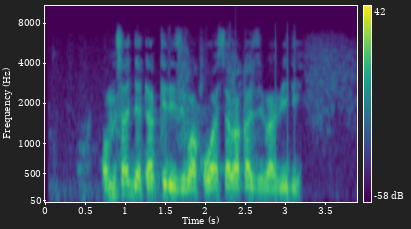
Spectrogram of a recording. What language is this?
Ganda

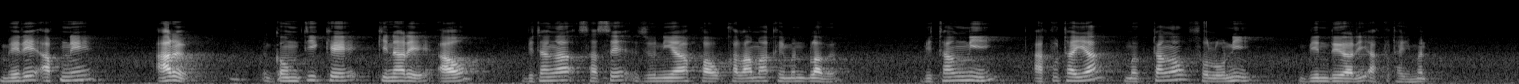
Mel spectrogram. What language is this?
Bodo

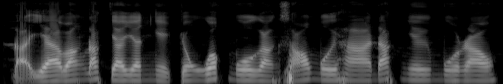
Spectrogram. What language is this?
Vietnamese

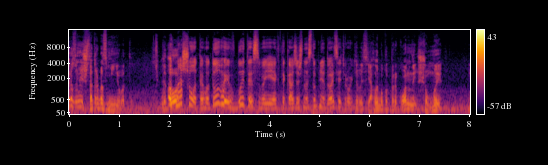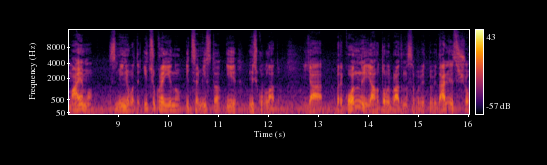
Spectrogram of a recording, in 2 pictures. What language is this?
Ukrainian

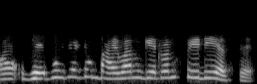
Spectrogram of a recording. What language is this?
Assamese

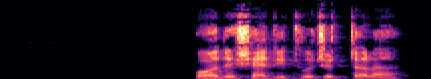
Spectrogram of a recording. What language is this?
Persian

